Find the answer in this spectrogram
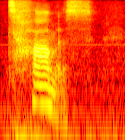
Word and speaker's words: Thomas: with a t H they are pronounced as if they were spelled with a normal T TT like that and these words are Thomas Thompson Teresa Thailand temps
